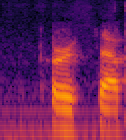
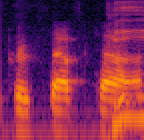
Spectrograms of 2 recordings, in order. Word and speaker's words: Percepta: And Percepta is spelled, let's just get the spelling right so everybody knows, P-R-E-C-E-P-T-A? – No, P-E-R-P-E-R-C-E-P-T-A. Percepta, like perception, Percepta. – P-E-R-C-E-P-T-A.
